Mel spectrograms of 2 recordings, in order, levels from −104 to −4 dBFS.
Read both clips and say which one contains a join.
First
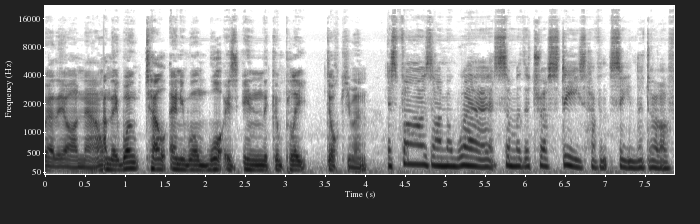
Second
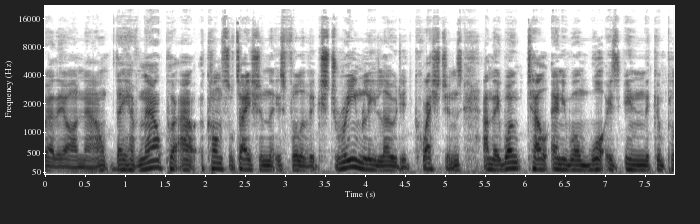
first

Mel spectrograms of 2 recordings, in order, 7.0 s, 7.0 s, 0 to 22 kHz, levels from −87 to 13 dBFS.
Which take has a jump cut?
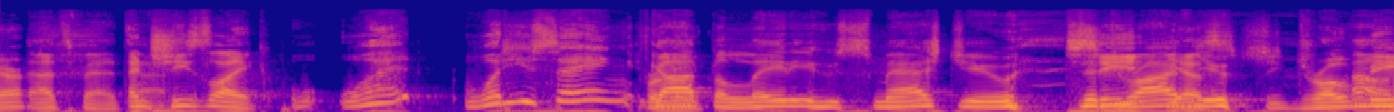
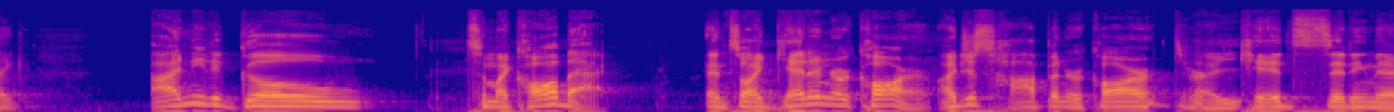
first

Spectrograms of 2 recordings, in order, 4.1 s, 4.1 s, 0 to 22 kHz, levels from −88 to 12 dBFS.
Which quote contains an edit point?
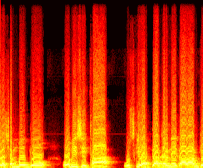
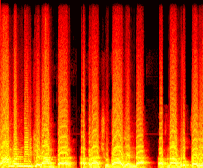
second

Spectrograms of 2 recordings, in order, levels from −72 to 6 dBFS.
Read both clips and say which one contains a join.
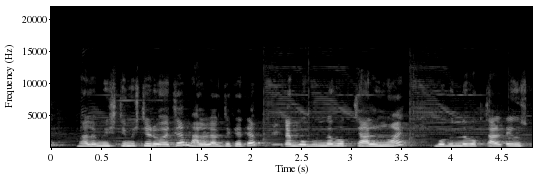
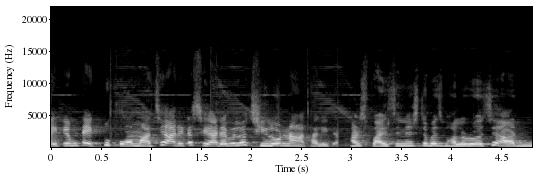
second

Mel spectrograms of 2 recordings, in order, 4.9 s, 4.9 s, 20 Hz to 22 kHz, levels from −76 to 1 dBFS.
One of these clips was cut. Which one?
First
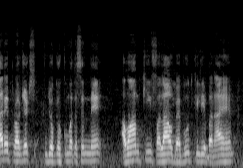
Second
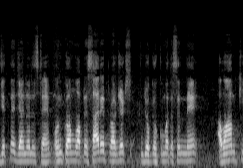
second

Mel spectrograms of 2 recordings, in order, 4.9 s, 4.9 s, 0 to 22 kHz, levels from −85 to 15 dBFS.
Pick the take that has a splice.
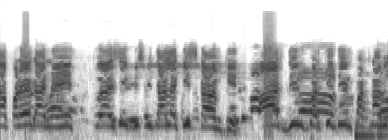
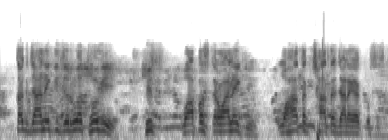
first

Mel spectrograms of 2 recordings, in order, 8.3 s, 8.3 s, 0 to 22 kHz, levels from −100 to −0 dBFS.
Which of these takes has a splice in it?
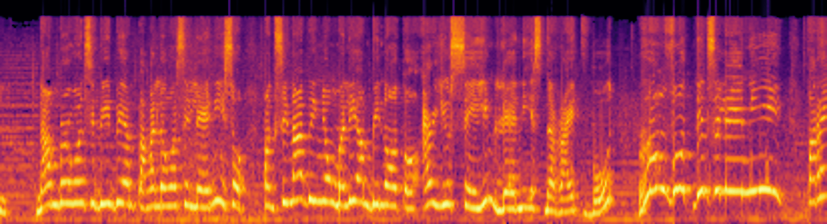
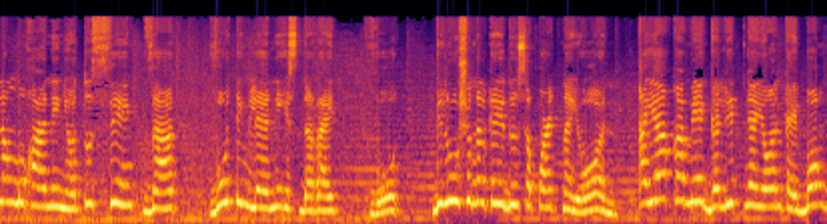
second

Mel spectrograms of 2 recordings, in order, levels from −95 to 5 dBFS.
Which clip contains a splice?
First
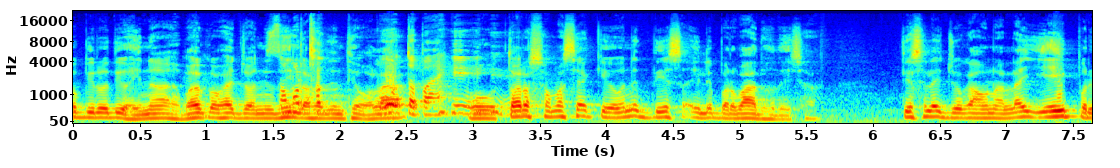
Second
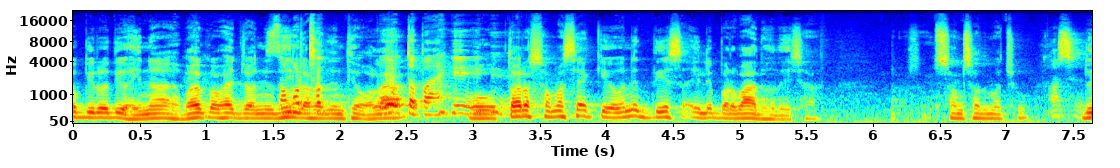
second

